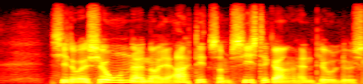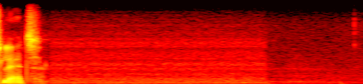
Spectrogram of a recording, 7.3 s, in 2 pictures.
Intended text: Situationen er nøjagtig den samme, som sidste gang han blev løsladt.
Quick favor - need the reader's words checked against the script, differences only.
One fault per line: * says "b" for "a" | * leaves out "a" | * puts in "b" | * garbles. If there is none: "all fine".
* leaves out "den samme"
